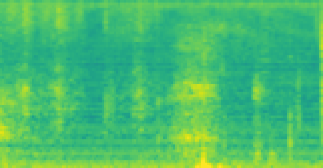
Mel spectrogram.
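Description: Quiet room tone with a faint steady hum, and one soft brief sound a little past a second in.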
